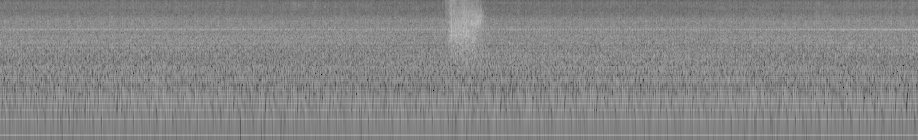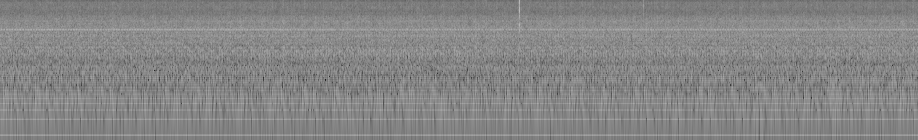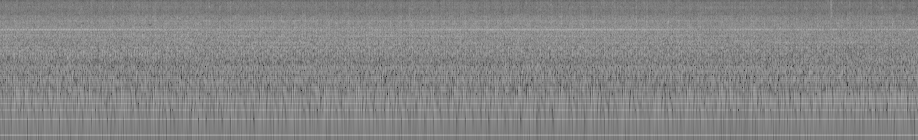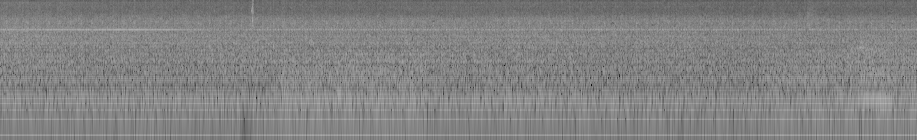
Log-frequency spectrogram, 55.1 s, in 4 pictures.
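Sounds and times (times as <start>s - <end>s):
vehicle engine idling: 0.0s - 55.0s
faint high whine: 39.5s - 45.7s.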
